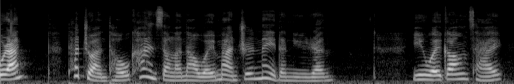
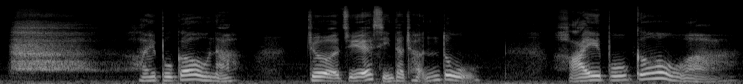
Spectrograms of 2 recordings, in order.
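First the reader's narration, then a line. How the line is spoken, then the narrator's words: Soft sigh. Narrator (Chinese): 城隍只是轻叹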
